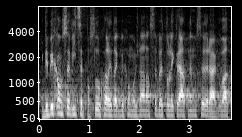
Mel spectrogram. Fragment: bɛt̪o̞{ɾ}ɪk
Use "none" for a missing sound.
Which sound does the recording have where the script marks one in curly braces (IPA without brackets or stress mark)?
l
